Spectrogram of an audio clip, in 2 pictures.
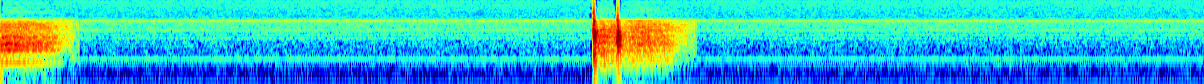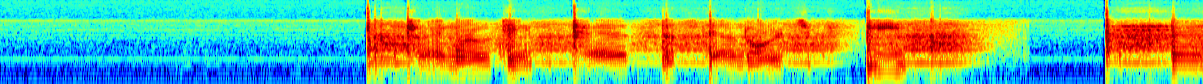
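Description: A man speaks calmly over a crackly radio link, in short bursts.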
